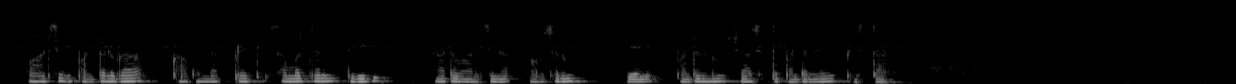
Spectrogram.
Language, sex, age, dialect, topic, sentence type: Telugu, male, 25-30, Central/Coastal, agriculture, statement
